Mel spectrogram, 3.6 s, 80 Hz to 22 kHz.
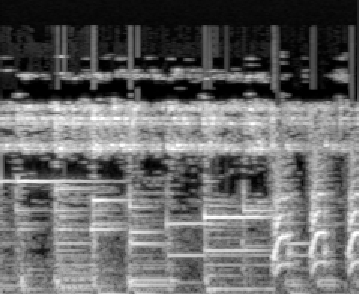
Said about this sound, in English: Real quickly, let's look at the text line for a moment. The 414 says, listening to barking dogs sing jingle bells.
